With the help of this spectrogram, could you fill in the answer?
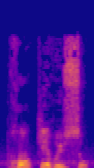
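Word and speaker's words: προκηρύσσω: Alors, le mot destinée, dans le grec, se prononce prokérusso.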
